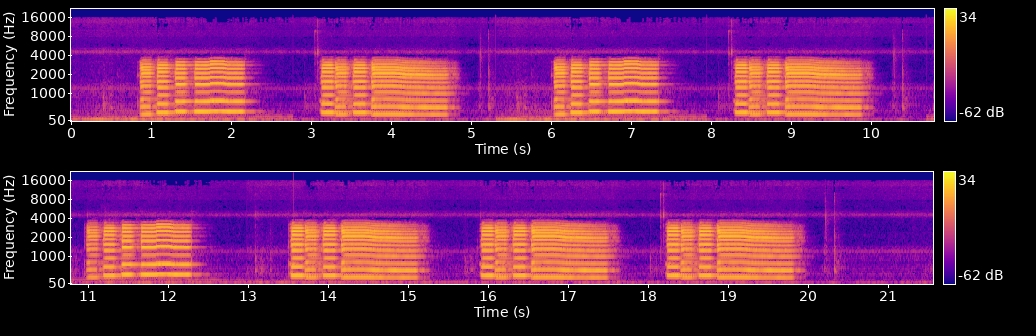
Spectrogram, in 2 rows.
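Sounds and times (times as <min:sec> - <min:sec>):
saxophone player music: 0:00.8 - 0:04.9, 0:06.0 - 0:10.1, 0:10.8 - 0:12.7, 0:13.5 - 0:20.0.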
